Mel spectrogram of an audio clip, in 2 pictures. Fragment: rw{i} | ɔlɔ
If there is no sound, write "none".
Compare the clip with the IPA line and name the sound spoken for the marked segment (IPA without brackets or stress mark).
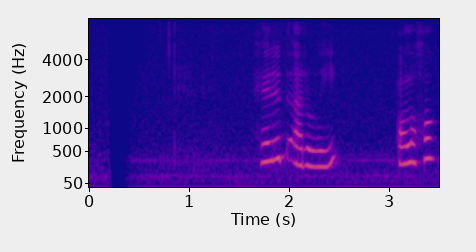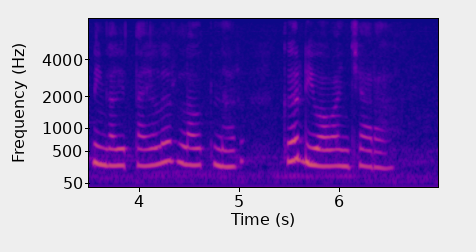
i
